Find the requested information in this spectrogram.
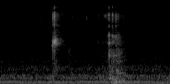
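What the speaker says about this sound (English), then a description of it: "I'm going to cut this piece off." Scissors snip a piece off a sweet cherries summer wreath, two short, quiet crisp cuts close by against a faint background.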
